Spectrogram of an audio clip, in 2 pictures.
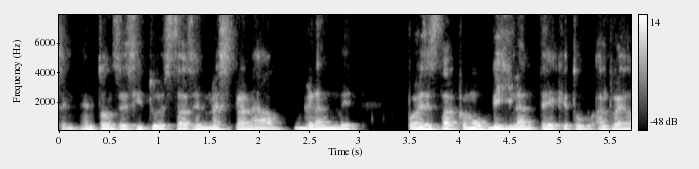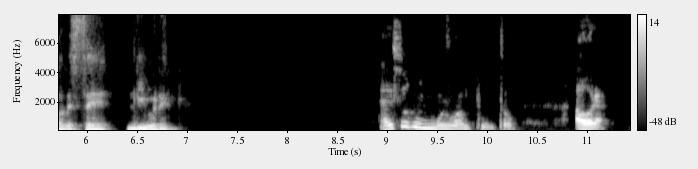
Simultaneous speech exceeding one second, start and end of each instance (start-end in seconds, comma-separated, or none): none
